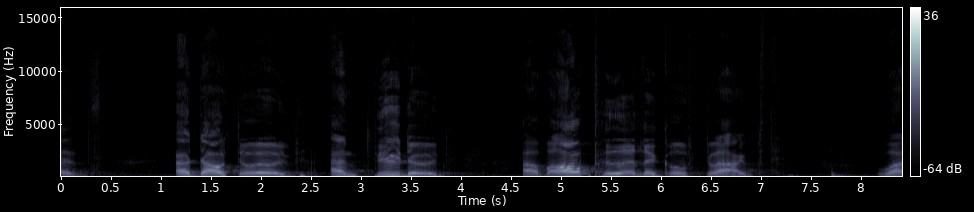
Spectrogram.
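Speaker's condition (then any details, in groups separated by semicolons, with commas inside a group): Cerebral palsy; speech affected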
